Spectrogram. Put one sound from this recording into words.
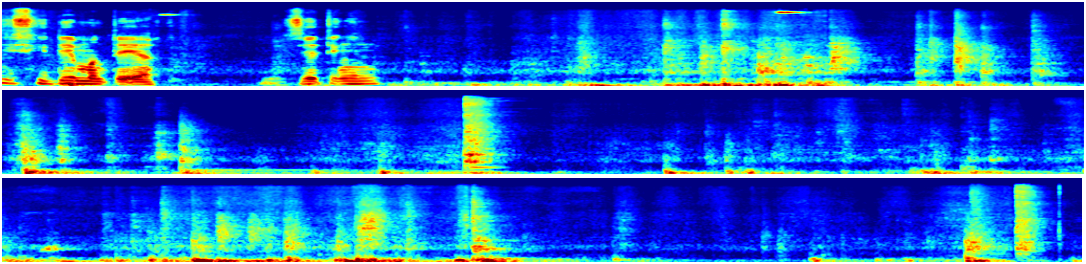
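Seat cushions knock and clunk as they are lifted and set down.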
